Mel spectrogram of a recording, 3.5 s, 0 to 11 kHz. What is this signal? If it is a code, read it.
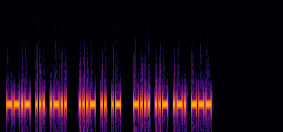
Morse code, heard as a keyed tone, about 54 wpm, 700 Hz. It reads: QSL VIA BURO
